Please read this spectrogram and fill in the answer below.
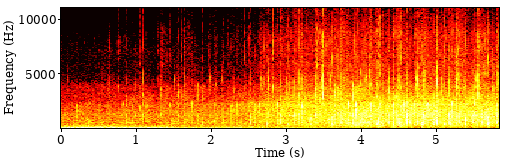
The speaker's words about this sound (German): Dann der erste Applaus.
